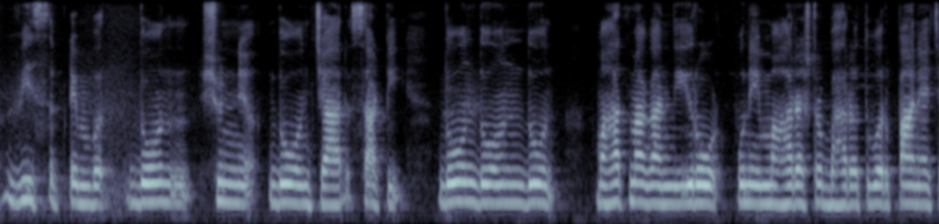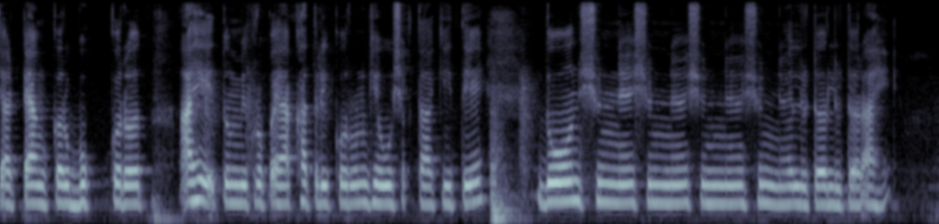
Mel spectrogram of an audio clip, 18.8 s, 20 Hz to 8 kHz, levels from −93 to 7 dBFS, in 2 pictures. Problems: constant background noise, low volume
